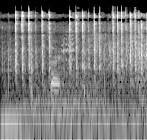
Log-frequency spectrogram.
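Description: Caravan roll-out awning being pulled out by hand, its roller giving a rapid run of ratchet-like clicks, about ten a second.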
